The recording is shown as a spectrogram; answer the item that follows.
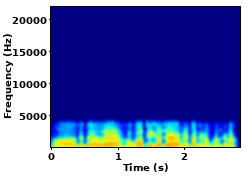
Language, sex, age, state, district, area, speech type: Assamese, male, 30-45, Assam, Biswanath, rural, conversation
